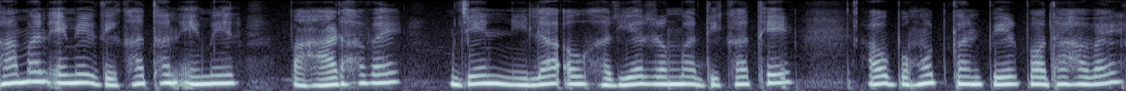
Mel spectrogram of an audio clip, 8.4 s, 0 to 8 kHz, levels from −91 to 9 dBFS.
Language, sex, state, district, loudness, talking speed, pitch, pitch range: Chhattisgarhi, female, Chhattisgarh, Sukma, -10 LUFS, 135 wpm, 245 Hz, 230-270 Hz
